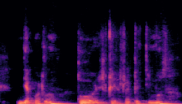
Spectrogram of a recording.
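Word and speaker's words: qullqi: Entonces, decíamos que en la forma oral va a haber, se va a pronunciar con E o con O.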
